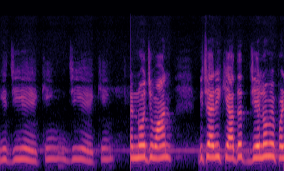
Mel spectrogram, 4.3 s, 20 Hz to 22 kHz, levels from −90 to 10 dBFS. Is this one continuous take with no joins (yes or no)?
no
